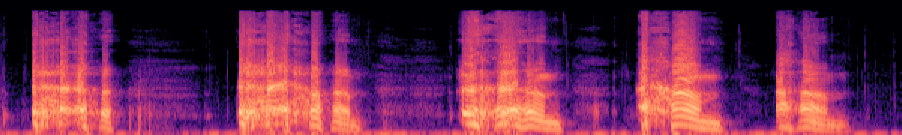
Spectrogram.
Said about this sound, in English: You see, that's what I've been dealing with. And my wife says, you're loud. And I am when I'm coughing. So sorry about that.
